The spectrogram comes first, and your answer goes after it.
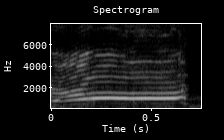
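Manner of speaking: high, loud mock scream; imitated scream. Storyteller repeating the woman's cry for people below, screaming. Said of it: "She starts screaming".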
